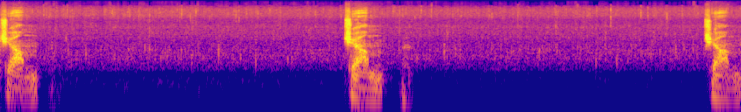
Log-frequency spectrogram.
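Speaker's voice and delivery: hushed, soft, eerie whisper. A voice from a dark hole summons the listener in, whispering. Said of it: "you hear a whispering voice".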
